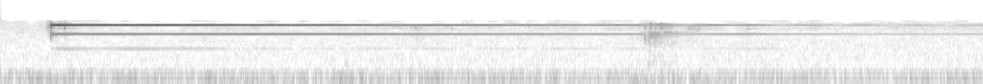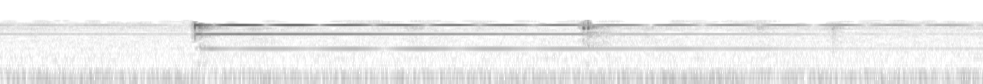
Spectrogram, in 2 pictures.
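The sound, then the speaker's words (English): A meditation gong is struck three times at a steady pace to end a meditation, each clear metallic strike leaving a long, pure ringing tone that hangs in the air over a low background hum. No one speaks. “So I'm going to now ring the gong three times.”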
